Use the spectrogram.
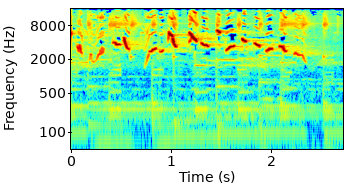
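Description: A bird chirps in a quick, lively run of about a dozen bright, high tweets, clear, with a soft low musical backing underneath.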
